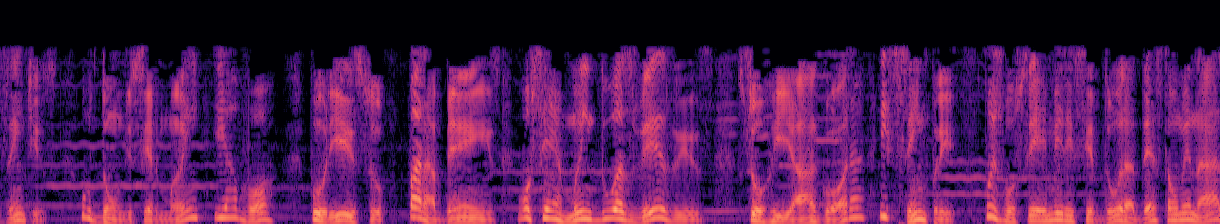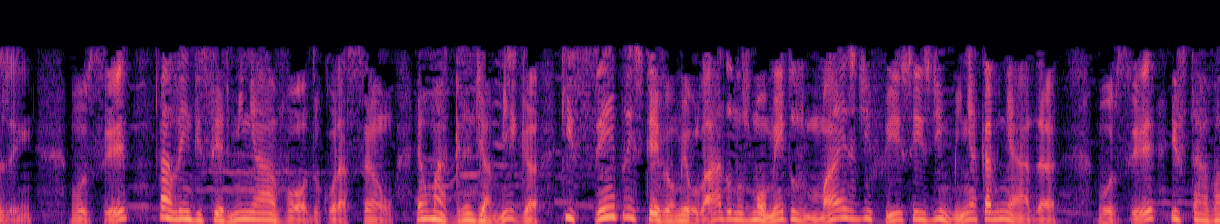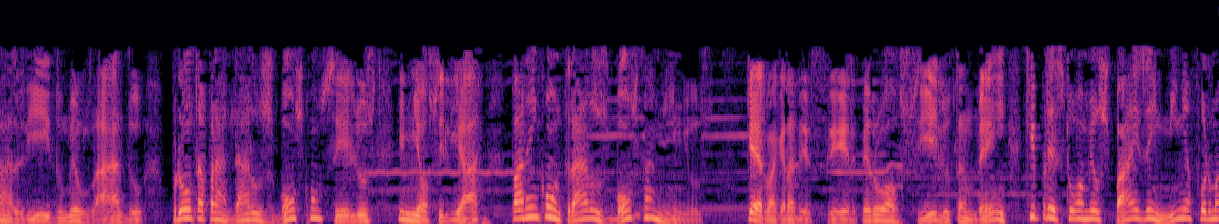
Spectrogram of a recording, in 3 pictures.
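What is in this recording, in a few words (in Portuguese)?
AVÓ RELIGIOSA, male, Telemensagens Dia das Mães; Masc; Telemensagens 2017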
